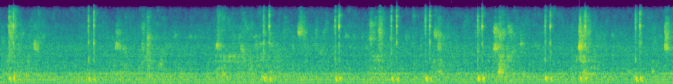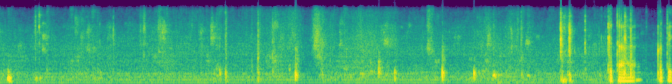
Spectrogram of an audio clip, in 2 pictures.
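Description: Router configuration commands typed on a computer keyboard produce irregular bursts of close, crisp key clicks over a faint background hum, with sharper, louder strokes near the end.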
